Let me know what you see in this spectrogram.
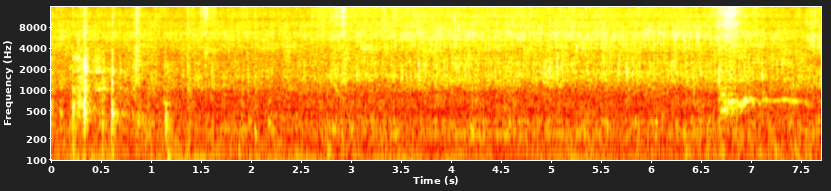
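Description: Steady sizzle of breaded cube steaks frying in canola oil, with a few light clicks and taps in the first second or so as a salt canister is handled.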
